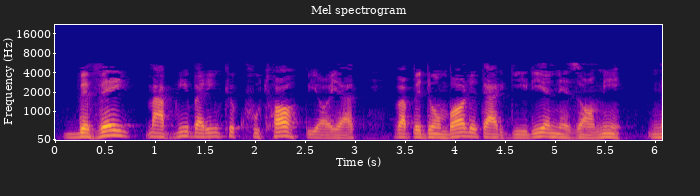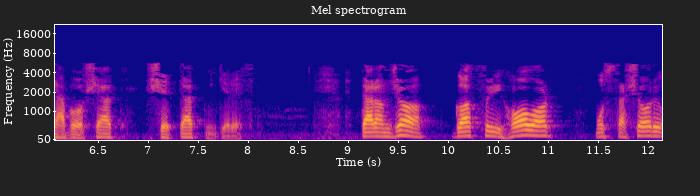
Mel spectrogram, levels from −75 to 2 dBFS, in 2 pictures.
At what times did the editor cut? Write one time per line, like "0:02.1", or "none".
0:09.0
